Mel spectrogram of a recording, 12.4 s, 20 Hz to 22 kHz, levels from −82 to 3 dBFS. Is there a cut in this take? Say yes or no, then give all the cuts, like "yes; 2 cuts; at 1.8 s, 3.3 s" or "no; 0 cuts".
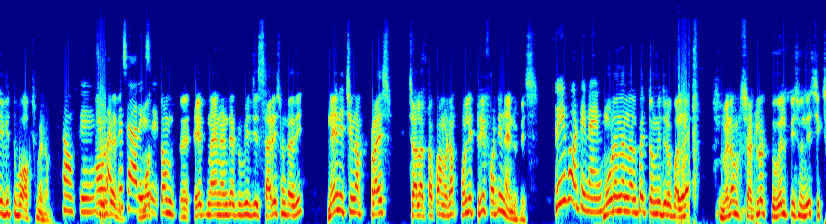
yes; 2 cuts; at 1.5 s, 10.2 s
